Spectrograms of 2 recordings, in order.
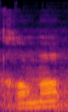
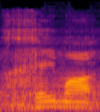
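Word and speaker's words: חמה: The letter is spelled Chaser Vav, not Choma, but Chema.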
